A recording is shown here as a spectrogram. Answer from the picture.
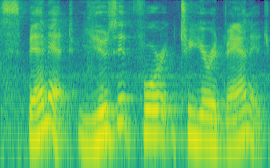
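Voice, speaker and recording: A man talks with ordinary pitch variation. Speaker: small business co-owner, vlogger. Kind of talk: casual chat. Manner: halting, many repetitions.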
